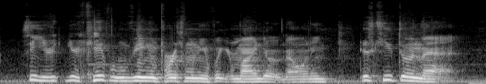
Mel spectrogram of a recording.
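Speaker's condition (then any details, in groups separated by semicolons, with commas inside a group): Cerebral palsy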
